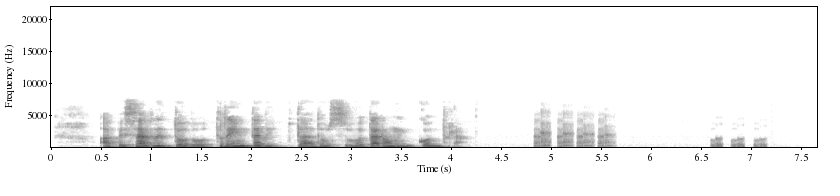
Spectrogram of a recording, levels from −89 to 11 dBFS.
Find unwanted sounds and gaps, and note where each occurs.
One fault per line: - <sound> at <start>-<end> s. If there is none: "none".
- laugh at 4.8-5.7 s
- laugh at 6.6-7.2 s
